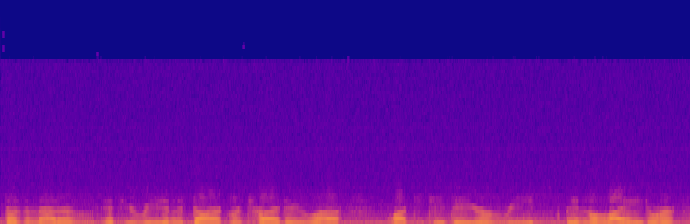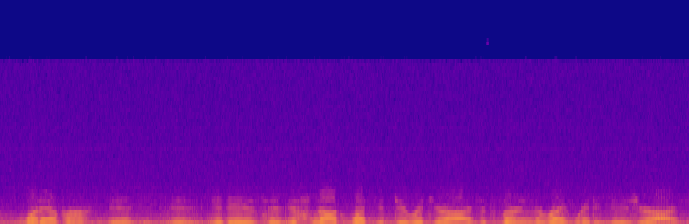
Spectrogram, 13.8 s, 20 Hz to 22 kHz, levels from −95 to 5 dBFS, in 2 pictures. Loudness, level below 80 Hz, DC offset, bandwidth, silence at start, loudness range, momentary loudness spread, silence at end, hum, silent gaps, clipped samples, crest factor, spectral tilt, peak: -32 LUFS; -54 dBFS; under 0.1%; 16 kHz; 0 s; 2 LU; 8 LU; 0 s; none; none; under 0.1%; 16 dB; -8 dB/octave; -16 dBFS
